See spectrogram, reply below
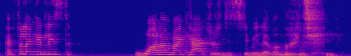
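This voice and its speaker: A woman's voice: fairly high pitch, sing-song, fast talker, a bit bright. A woman streaming a video game, thinking aloud informally and talking casually with her viewers. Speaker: video game streamer, let's play host. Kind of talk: casual live game commentary, chatting with viewers.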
